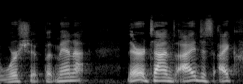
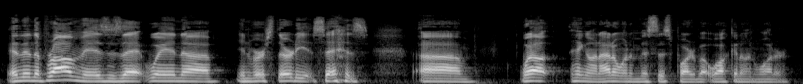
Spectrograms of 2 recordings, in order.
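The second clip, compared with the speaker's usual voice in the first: ordinary delivery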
